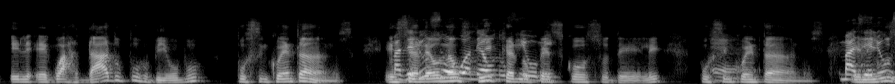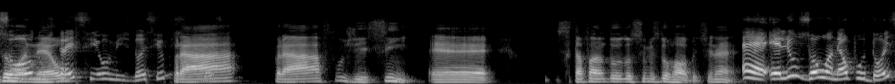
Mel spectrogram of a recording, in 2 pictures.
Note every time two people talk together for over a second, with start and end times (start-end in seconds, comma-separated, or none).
3.9-5.7, 8.4-9.7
